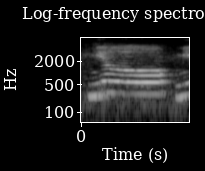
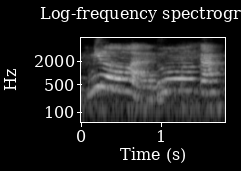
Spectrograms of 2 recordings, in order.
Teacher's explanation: Nun sukunnya kayak tidak terbaca ya jadi tanpa dengung tanpa mendengung Jadi enggak usah Mil Mi enggak usah gitu tapi langsung milladukka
